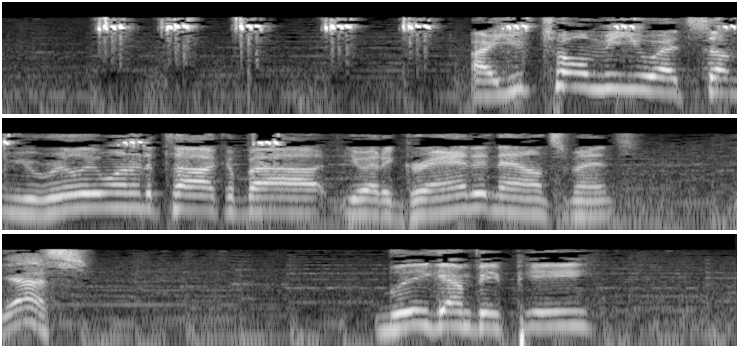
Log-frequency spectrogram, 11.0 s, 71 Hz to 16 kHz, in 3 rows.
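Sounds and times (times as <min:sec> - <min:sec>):
crickets chirping in trilling bursts: 0:00.5 - 0:05.1
speech: 0:02.4 - 0:07.8, 0:09.2 - 0:10.4.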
